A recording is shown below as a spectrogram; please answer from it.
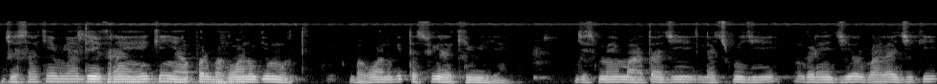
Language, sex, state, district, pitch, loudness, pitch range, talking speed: Hindi, male, Bihar, Bhagalpur, 115 Hz, -18 LUFS, 115-120 Hz, 205 wpm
